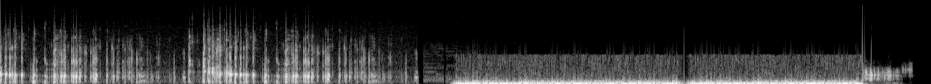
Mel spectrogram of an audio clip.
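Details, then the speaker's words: Abdominal auscultation with stethoscope, patient supine with legs semi-flexed: irregular soft gurgles and clicks for about four seconds, then a loud steady low drone; normal bowel sounds. "Normally bowel sounds ऐसे होते हैं। यह कुछ vowel sounds हैं जो आप सुन सकते हैं।"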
